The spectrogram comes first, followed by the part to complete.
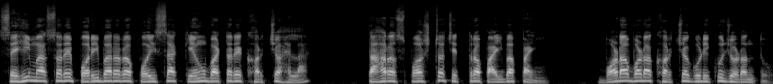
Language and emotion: Odia, neutral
